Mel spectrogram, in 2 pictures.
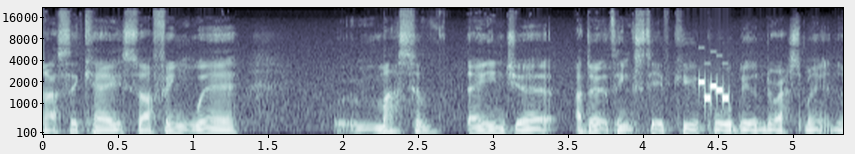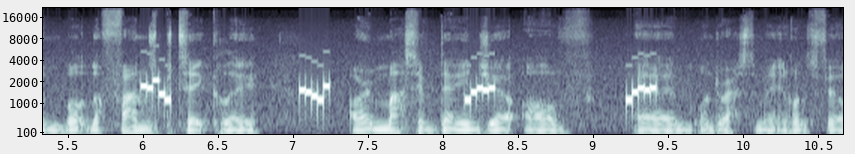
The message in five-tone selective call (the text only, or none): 02862 87741 65318 15767 15767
